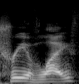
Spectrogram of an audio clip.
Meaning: A kind of tree, the arborvitae; an individual thereof
- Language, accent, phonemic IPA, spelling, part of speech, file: English, US, /tɹi ʌv laɪf/, tree of life, noun, En-us-tree of life.ogg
